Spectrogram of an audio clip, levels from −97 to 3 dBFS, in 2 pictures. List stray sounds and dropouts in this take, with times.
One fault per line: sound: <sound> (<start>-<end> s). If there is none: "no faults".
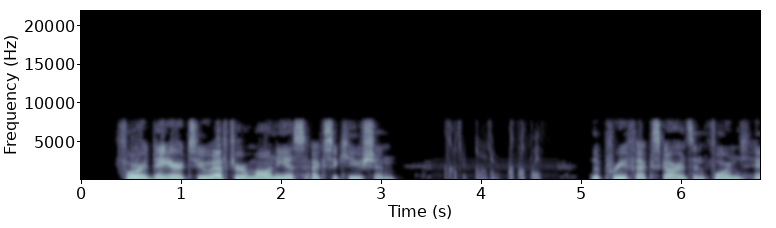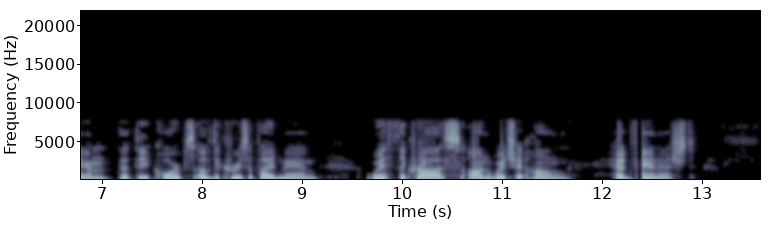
sound: chirp (3.6-4.7 s)
sound: dropout (12.4-12.4 s)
